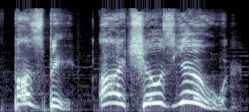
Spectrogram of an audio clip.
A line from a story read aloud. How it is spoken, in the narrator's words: swallow hard, and yell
